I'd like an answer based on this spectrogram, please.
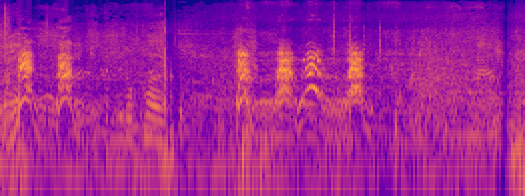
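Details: Off-leash dogs approaching a man at Lake Nacimiento give short bursts of sharp barks in two quick clusters, separated by a quieter gap. A man's voice is also heard.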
